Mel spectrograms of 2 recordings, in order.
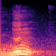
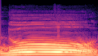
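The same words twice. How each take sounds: First: The vowel is kept short. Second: The vowel is held long. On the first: It means eye. "사람 눈을 얘기하잖아요" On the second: It means snow. "길게 발음해라 이런 뜻이에요"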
